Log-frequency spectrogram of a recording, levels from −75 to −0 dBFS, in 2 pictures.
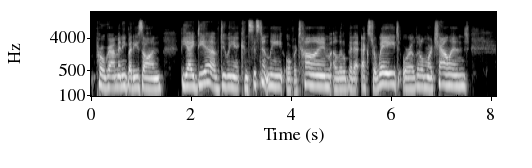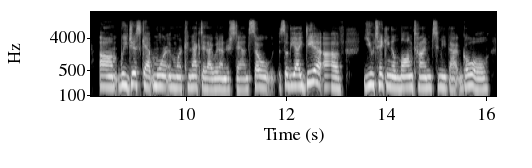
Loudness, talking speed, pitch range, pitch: -15 LUFS, 175 wpm, 165-195 Hz, 175 Hz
